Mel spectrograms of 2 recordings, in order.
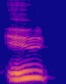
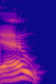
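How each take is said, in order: First: The vowel is a long 'oo' sound. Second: The vowel is a gliding 'ow' sound. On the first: This is an exaggerated stereotype of Canadian speech. The speaker calls it wrong. "We don't say oot" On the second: This is how most Canadians really talk. The speaker calls it right. "most Canadians just say out"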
